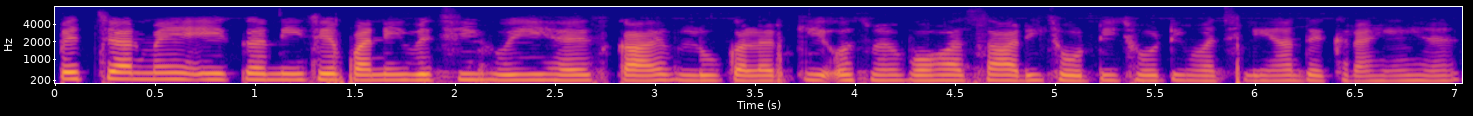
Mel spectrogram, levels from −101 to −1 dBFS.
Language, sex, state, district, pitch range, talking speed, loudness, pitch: Hindi, female, Chhattisgarh, Bastar, 200-220 Hz, 170 wpm, -32 LUFS, 205 Hz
